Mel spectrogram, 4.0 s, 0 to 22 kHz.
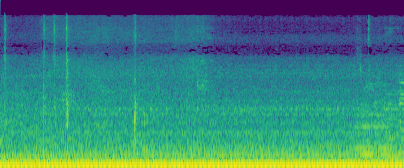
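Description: Audi A7 engine idling steadily, heard from inside the cabin. Near the end, music starts from the car's stereo.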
